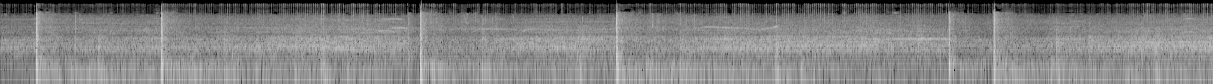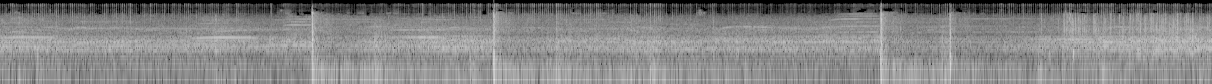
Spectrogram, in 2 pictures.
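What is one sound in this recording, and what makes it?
Fireworks crackle and fizz after bursting.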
